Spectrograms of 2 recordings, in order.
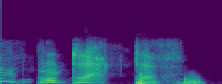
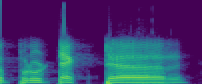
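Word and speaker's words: protractor: वह है यह आपका प्रोटक्टर। देखिए स्पेलिंग कुछ लोग गलत पढ़ते हैं इसको। ठीक है? प्रोटेक्टर यह सब पढ़ते हैं। तो यह है प्रोटक्टर। राइट?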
